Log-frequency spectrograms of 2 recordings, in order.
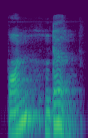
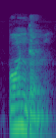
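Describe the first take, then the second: First: ponder in two parts, पॉन, short pause, डर; split into syllables. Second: Said in the usual way. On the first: Shown as a demonstration. Teacher showing students two syllables, ponder split in two. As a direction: break ponder after पॉन.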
